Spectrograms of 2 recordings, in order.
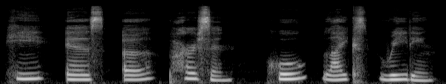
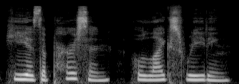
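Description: First: Very slow, careful reading. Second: Said in the usual way. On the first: Shown as a demonstration. Teacher reading the sentence slowly for students. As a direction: drag each word out for learners. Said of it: "好，慢慢来读。". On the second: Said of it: "慢慢来读".

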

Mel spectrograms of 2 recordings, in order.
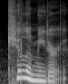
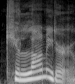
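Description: First: Kilometer as KIL-o-meter; kilometer British style, punch the KIL; British stress. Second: Kilometer as ki-LOM-eter; kilometer American style, punch the LOM; American stress. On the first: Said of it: "英式发音重音在K前面". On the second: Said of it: "Kilometer是美式发音". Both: Shown as a demonstration.

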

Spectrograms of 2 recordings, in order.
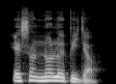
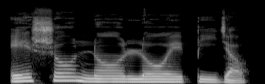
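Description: First: Quick, run-together delivery; brisk native-speed model phrase; said quickly. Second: Slow, drawn-out teaching pace; slow demonstration. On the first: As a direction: say it fast with "lo he" linked. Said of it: "你要说快一点啊". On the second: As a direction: spell it out slowly for learners. Slow syllable-by-syllable model. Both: Shown as a demonstration.

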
